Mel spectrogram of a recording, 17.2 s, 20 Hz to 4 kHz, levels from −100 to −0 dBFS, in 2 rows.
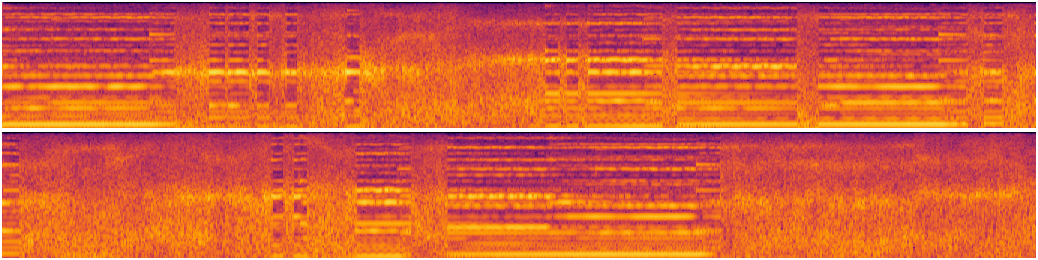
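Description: Heard over a narrowband call path that tops out at 4 kHz, which fits G.711 mu-law, there's sound chopped by the voice detector from 1.44 to 4.88 s and 8.04 to 11.56 s, flickering between real audio and synthetic comfort noise, likely from the sender's detector toggling transmission. Then there's sound dropped by the voice detector at 5.5–5.62 s, 6.62–6.8 s, 12.02–12.32 s and from 14.6 s to the end, where the audio gives way to steady comfort noise, likely because the detector treated it as background.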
